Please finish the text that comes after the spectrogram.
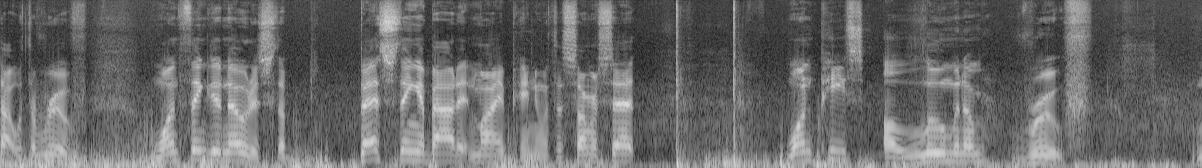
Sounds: speech

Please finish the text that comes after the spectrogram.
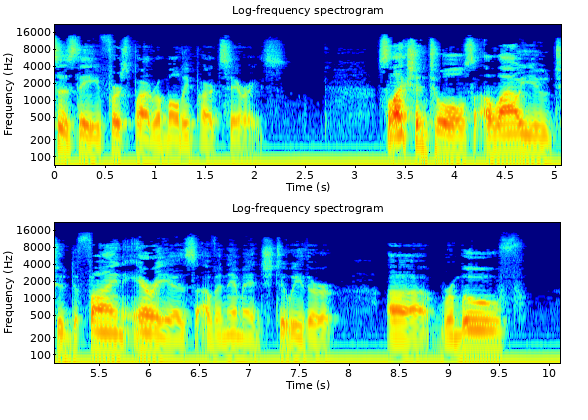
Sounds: speech

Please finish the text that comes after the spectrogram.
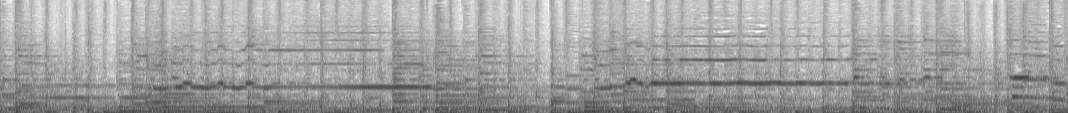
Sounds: exciting music, music

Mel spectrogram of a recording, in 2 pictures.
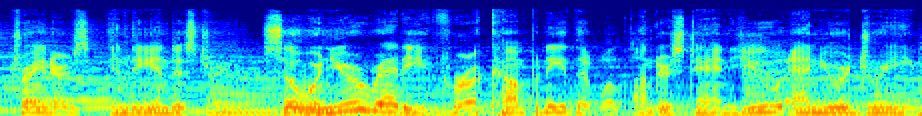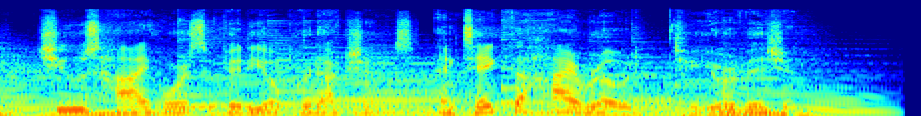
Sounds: music, speech

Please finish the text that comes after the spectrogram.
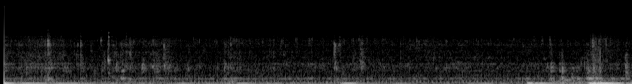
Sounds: water

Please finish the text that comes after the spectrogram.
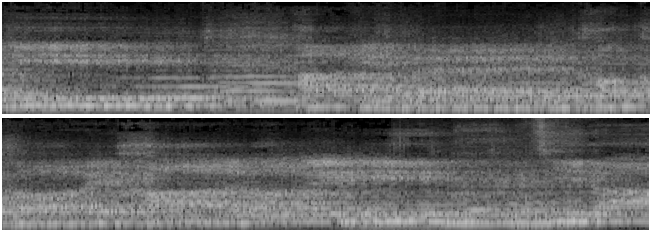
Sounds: male singing, music

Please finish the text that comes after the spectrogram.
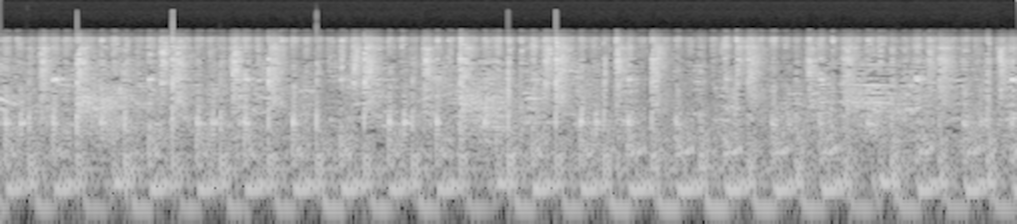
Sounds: music, techno

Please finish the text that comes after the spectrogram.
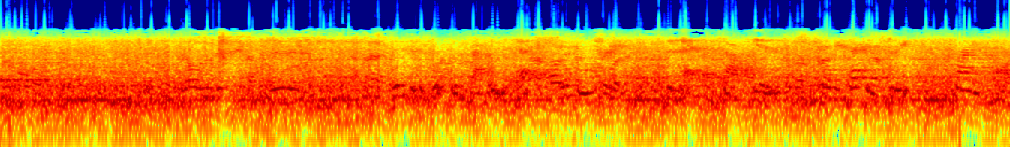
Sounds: inside a public space, speech

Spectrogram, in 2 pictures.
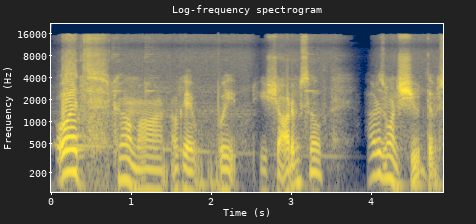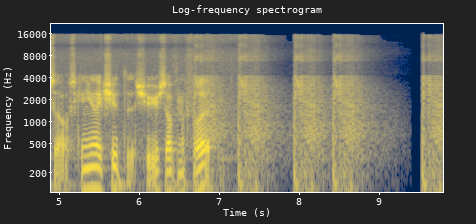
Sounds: speech

